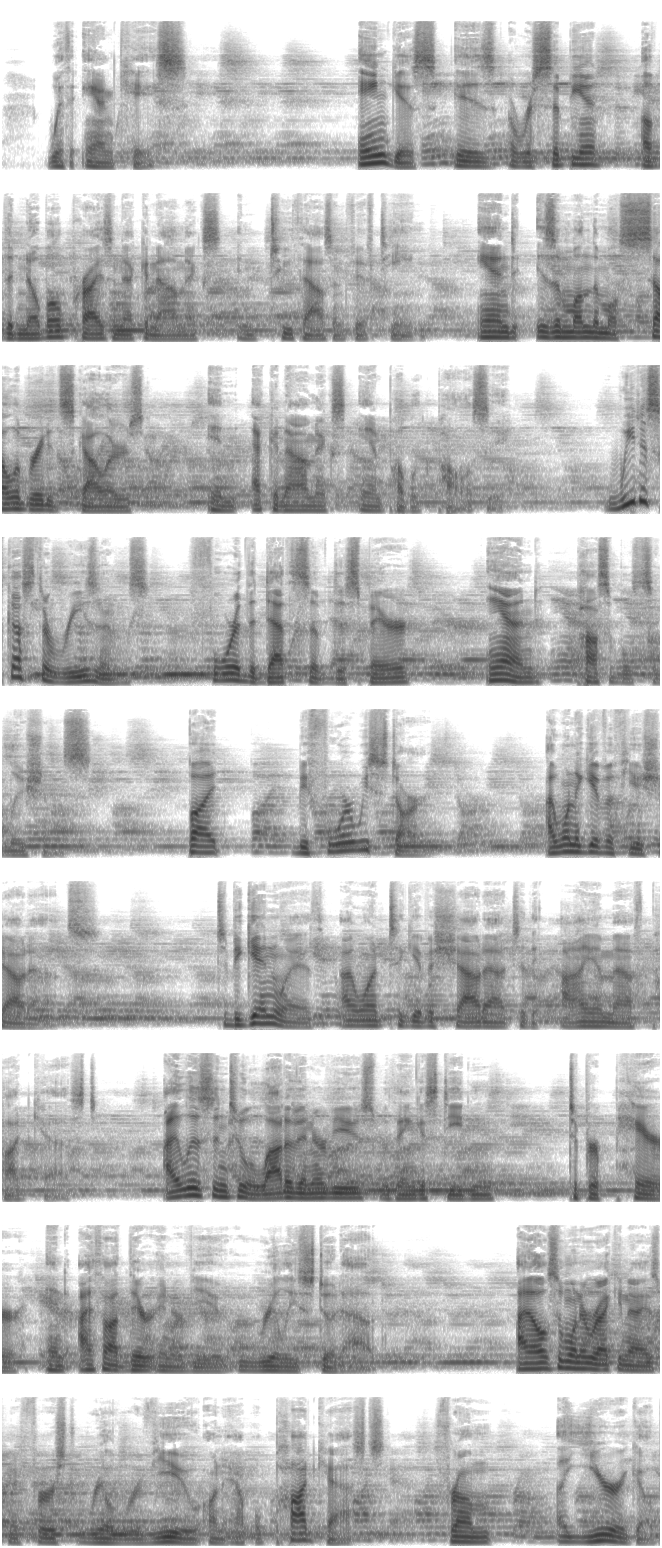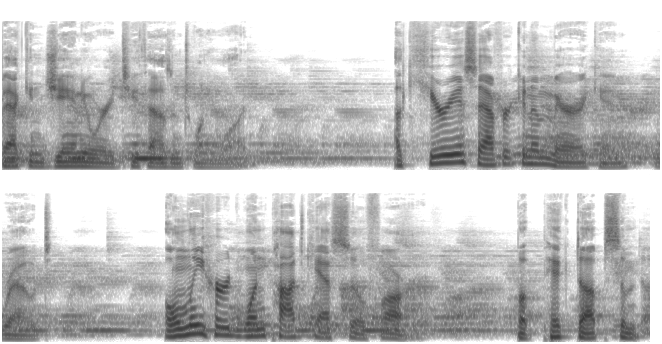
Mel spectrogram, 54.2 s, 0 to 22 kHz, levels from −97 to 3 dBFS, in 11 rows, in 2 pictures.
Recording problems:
echo of what is said; strong; throughout; 460 ms later, 10 dB below the speech

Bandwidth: 13.5 kHz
